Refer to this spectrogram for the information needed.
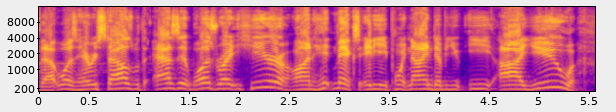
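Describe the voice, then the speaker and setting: Projecting a raised voice in an upbeat tone, a man speaks high-pitched at a moderate pace with hardly any pauses while music plays in the background. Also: ordinary pitch variation. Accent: American. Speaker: college radio DJ. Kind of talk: late-night radio DJ show. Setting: radio studio. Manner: casual, upbeat.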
